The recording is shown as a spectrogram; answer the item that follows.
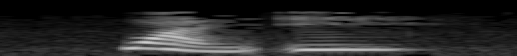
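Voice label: "万一", Mandarin Chinese; hsk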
